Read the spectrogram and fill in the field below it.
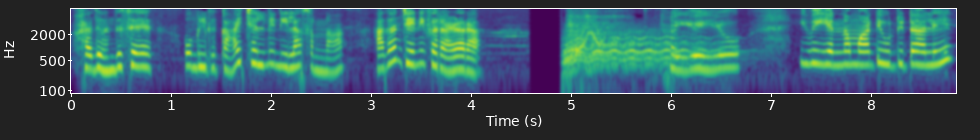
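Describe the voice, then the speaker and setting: A woman's voice: very high-pitched, unhurried, long pauses, dry recording, soft background music. A woman voicing a timid young college girl who speaks hesitantly in a cartoon. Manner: hesitant, flustered. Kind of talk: cartoon voice acting.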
